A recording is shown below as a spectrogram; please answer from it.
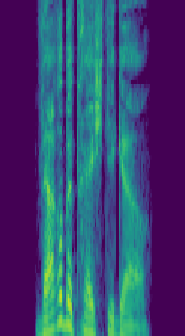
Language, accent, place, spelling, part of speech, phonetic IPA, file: German, Germany, Berlin, werbeträchtiger, adjective, [ˈvɛʁbəˌtʁɛçtɪɡɐ], De-werbeträchtiger.ogg
- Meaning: 1. comparative degree of werbeträchtig 2. inflection of werbeträchtig: strong/mixed nominative masculine singular 3. inflection of werbeträchtig: strong genitive/dative feminine singular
